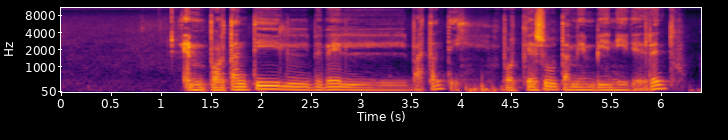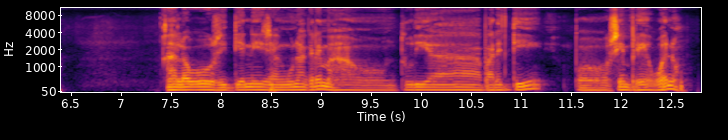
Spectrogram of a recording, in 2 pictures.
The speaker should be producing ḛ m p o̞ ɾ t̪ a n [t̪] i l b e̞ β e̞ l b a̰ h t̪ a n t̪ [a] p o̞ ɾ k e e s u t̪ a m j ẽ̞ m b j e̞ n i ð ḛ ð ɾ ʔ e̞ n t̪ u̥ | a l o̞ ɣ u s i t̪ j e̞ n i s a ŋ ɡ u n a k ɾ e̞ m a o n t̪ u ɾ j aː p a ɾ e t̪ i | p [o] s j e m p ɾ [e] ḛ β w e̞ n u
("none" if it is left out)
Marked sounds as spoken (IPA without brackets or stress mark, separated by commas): t̪, i, o, e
